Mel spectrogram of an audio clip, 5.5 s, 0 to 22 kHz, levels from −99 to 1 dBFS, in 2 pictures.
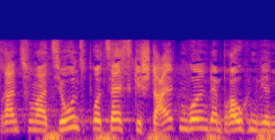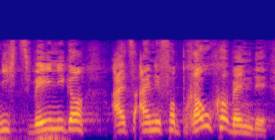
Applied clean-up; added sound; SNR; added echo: none; Breathing; 15 dB; none.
